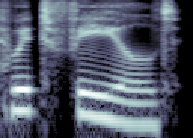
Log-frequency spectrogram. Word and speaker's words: Whitefield: other disagreeable consequences 79 George Whitefield pronounced Whitfield 1714 to 1770 a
